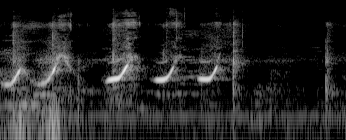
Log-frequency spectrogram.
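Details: A pet common myna, let loose on a bed after its first bath in the bathroom that day and eating, gives five clear rising whistles, each under half a second, with soft clicks and a faint indoor hum.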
